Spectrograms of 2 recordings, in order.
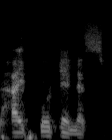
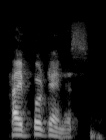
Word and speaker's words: hypotenuse: वैसे the correct pronunciation is I guess हाइपोटेनस, ठीक है।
